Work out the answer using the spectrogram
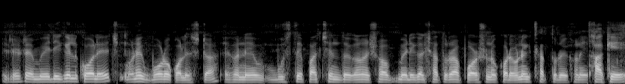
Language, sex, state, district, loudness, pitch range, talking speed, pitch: Bengali, male, West Bengal, North 24 Parganas, -20 LUFS, 110-120 Hz, 210 wpm, 115 Hz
